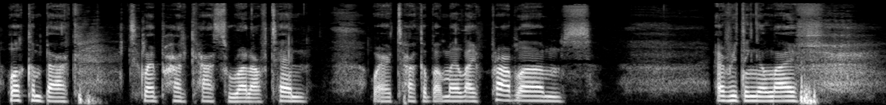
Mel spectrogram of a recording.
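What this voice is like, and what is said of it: Sick, weird-sounding voice. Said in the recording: “sorry I sound weird, I'm sick”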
